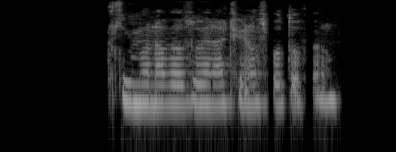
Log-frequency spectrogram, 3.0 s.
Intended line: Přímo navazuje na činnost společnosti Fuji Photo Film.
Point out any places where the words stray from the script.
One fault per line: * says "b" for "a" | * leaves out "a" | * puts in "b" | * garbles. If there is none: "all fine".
* leaves out "společnosti Fuji"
